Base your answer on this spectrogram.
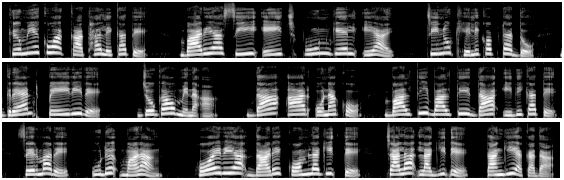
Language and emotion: Santali, neutral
